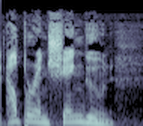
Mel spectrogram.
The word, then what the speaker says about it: Alperen Şengün: But then, later in the first round, 16th overall, took a player in Alperen Şengün, a big man who was the Turkish Basketball League MVP.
